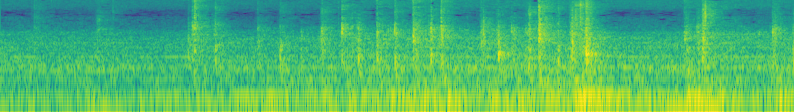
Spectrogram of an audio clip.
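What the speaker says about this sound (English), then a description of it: "Type the username." Keys tapped on a computer keyboard while a username is entered, a quiet run of quick, irregular clicks over low background hum, without speech.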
